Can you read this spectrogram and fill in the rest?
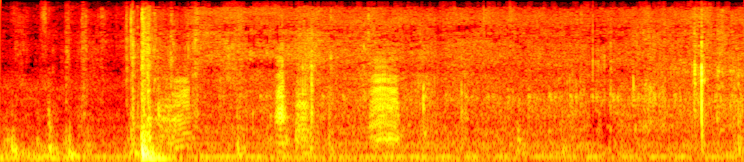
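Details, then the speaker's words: Lada Granta FL, parked, cabin mic: faint low hum, then one dull thud as the steering wheel is turned at a standstill; new suspension knock of unknown cause. "это что такой звук? Рулем крутишь. Не знаю, что такое. Ты на месте стоишь."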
